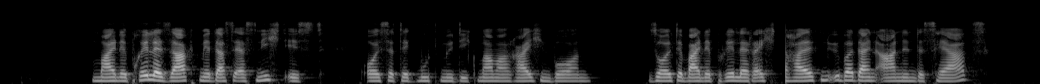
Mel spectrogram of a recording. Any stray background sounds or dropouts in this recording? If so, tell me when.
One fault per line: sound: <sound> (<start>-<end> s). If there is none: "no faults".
sound: dropout (7.8-7.9 s)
